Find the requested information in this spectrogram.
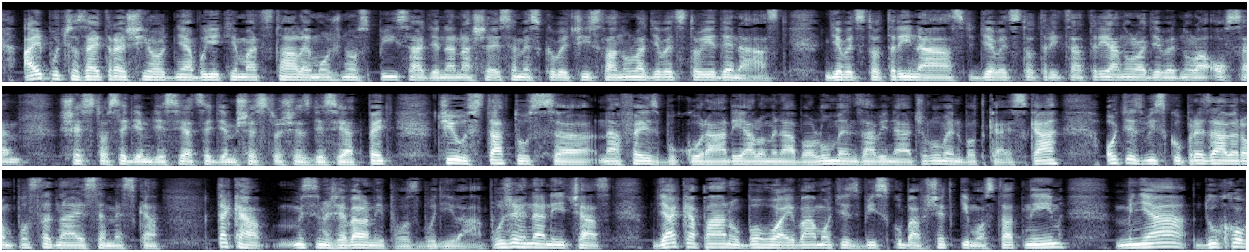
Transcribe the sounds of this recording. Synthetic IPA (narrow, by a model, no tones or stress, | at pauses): ʔajpɔt͡ʃazːajt̪ɾajʃɪɛɦɔd̪ɲabuɟɛcɛmacst̪aːlɛmɔʒnɔsc̚piːsaɟnanaʃɛɛsɛmɛskɔʋɛt͡ʃiːslanulaɟɛʋɛtst̪ɔjɛd̪ɛna̰ːscɟɛʋɛtst̪ɔt̪ɾinaːscdɟɛʋɛtst̪ɔt̪ɾit͡sac̚t̪ɾianulaɟɛʋɛɟnulaʔɔsɛmʃɛst̪ɔsɛɟɛmɟɛsɪat̪sɛɟɛmʃɛst̪ɔʃɛzɟɛsɪat̪̚pɛct͡ʃiuʃst̪at̪usnafɛjzbukuɾaːd̪ialɔmɛnabɔlumɛnzaʋinaːt͡ʃlumɛnbɔt̪kaɛskaːɔcɛd͡zbiskup̚ːɾɛd̪zaːʋɛɾɔmpɔslɛd̪naːɛsɛmɛska | t̪akaːmisliːmʒɛʋɛʎmipʊɔzbuɟiʋa̰ːpɔʒɛɦnaniːt͡ʃasvɟakapaːnubɔɦuajʋaːmɔcɛd͡zbiskubafʃɛt̪kiːmɔst̪at̪niːmmɲad̪uxɔ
